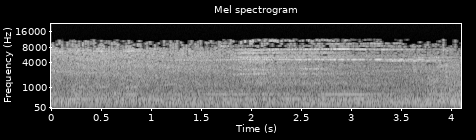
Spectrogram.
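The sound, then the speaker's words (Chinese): A subway train roars out of a tunnel and into a station, a loud, steady rumble of wheels on rails with a high metallic wheel squeal running through it. “这时，列车呼啸着从隧道出来，停在站台旁。”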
